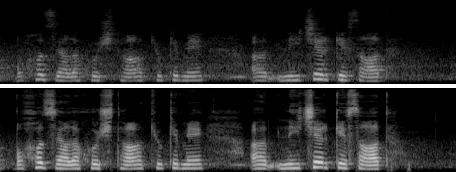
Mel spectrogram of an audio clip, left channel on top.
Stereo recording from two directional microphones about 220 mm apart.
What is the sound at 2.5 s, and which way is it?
Speech, 50° right (ahead or behind).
